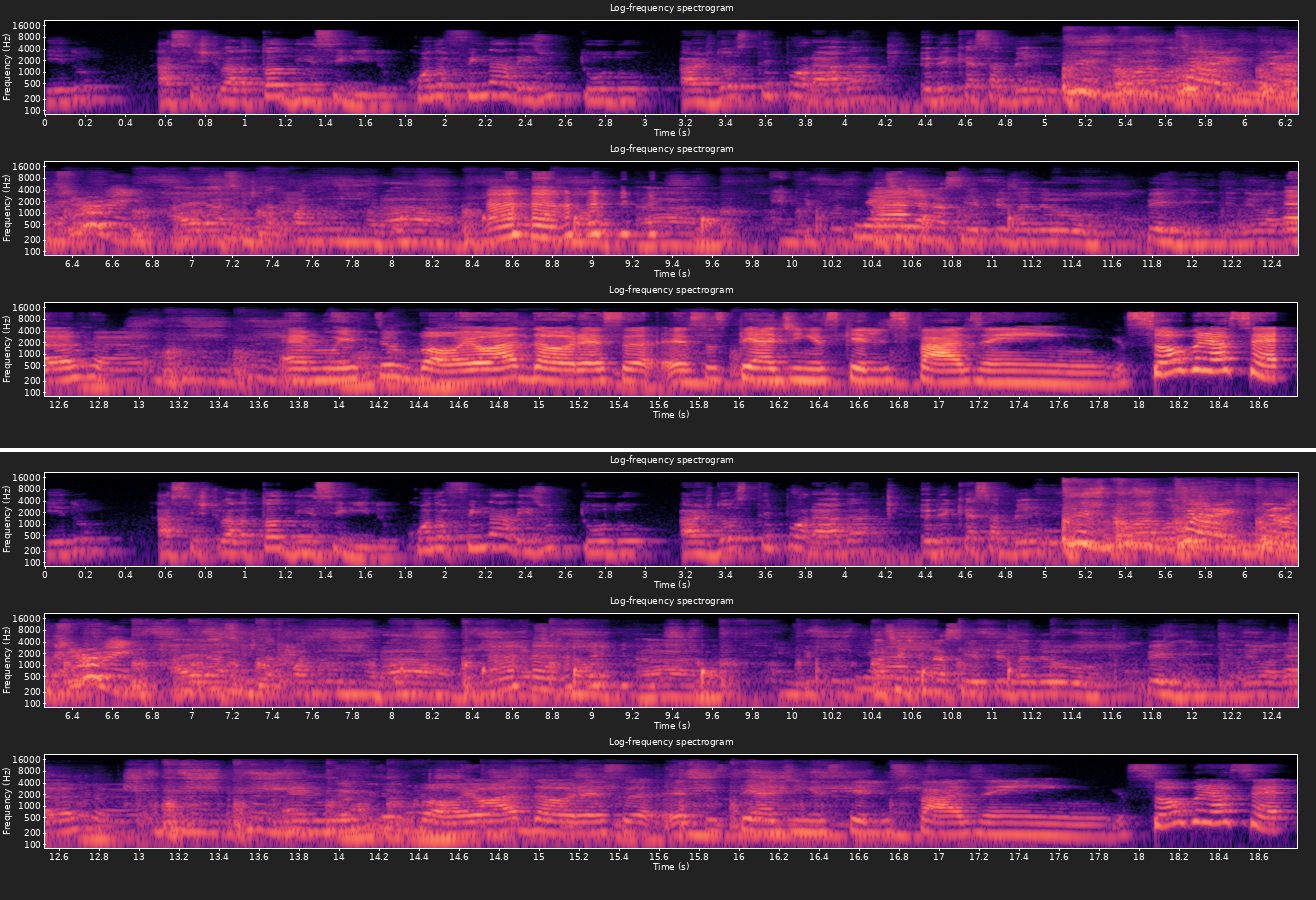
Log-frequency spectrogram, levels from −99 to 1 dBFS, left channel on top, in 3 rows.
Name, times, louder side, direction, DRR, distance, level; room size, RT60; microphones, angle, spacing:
voice 1, 0.0-6.5 6.9-9.8 10.0-13.0 14.0-14.7 15.4-15.6, right 1 dB, 10° right, 0.6 m, -37 dB
sound 1, 3.7-17.3, right 4 dB, 60° right, 0.9 m, -34 dB
voice 2, 8.5-9.1 10.3-10.7 12.5-13.1 13.7-18.7, left 9 dB, 50° left, 0.3 m, -25 dB
7.1 x 4.6 x 3.7 m
head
